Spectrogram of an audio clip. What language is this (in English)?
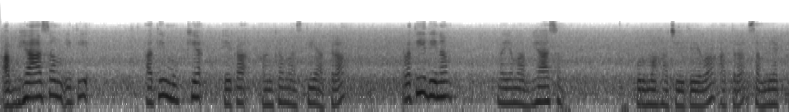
Sanskrit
